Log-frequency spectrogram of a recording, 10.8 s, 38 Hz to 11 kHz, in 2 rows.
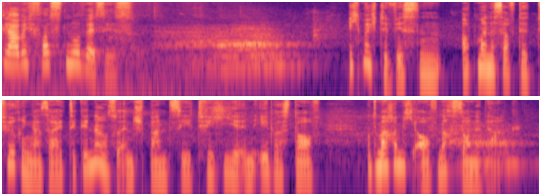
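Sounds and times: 
speech: 0:00.0 - 0:01.4, 0:03.5 - 0:10.7
long low cow moo: 0:01.6 - 0:03.1, 0:09.8 - 0:10.7.

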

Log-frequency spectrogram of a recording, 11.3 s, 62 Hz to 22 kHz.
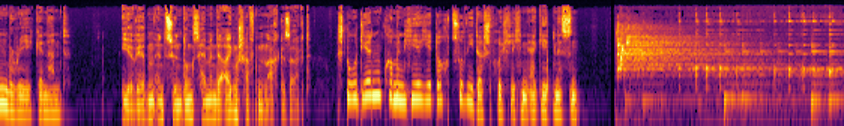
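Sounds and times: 
speech: 0:00.0 - 0:01.0, 0:01.6 - 0:08.4
water dripping: 0:08.2 - 0:10.8.

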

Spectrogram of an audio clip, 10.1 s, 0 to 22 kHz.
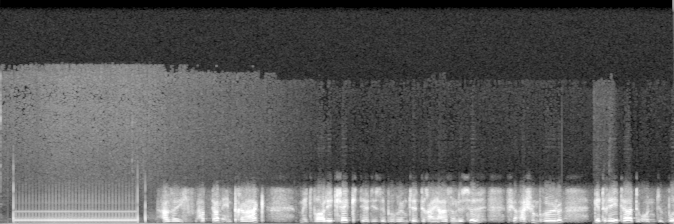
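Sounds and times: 
steady telephone line tone: 0:00.2 - 0:02.1
speech: 0:02.5 - 0:10.0.

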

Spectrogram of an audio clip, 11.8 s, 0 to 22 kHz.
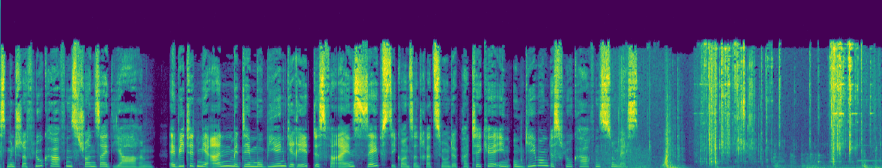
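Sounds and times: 
speech: 0:00.0 - 0:09.6
soft thumps and shuffling of a car seat: 0:07.9 - 0:11.7
keys jangling while getting into a car: 0:09.3 - 0:11.7.

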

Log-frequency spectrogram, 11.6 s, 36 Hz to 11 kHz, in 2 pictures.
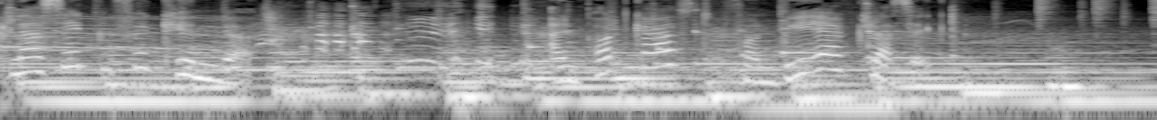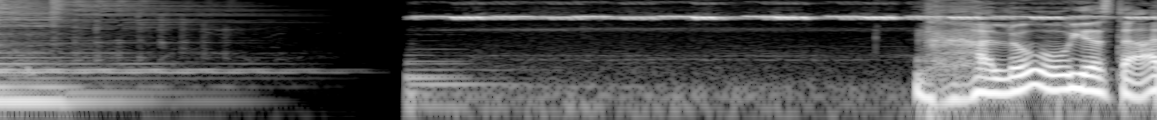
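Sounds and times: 
short musical passage: 0:00.0 - 0:08.0
speech: 0:00.1 - 0:05.6, 0:10.4 - 0:11.5
laughter: 0:01.3 - 0:02.3, 0:10.4 - 0:10.9
crickets chirping: 0:07.8 - 0:11.5.

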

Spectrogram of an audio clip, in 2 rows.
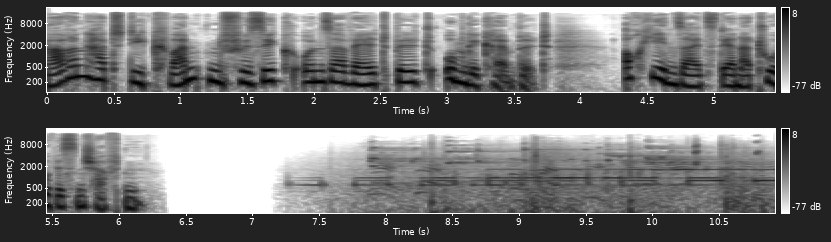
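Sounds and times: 
speech: 0:00.0 - 0:06.3
sharp sneaker squeaks on a basketball court: 0:07.9 - 0:10.9
basketball dribbled by an attacker on a hard court: 0:08.3 - 0:10.9.

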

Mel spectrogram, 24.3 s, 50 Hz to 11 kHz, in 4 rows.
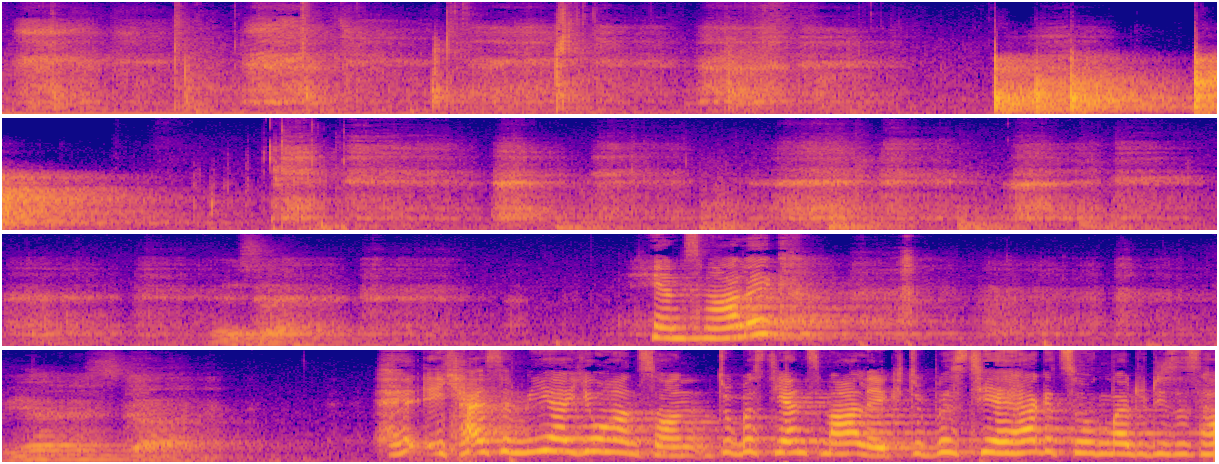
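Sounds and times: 
knocking on the door of a top-floor attic apartment: 0:05.0 - 0:06.6
speech: 0:15.6 - 0:16.3, 0:18.3 - 0:19.2, 0:20.2 - 0:24.2.

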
